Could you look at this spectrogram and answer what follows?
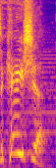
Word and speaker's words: Acacia: Now I know how to pronounce that! That's Acacia! Going back to Australian, thank you, Bae, for messing up what Acacia is actually pronounced like, because actually I think I pronounced it like you way back in the day.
